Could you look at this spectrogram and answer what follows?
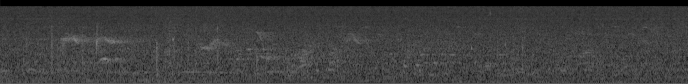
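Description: Faint outdoor ambience: several short bird chirps in the first few seconds, over a steady background hiss.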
